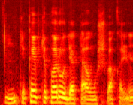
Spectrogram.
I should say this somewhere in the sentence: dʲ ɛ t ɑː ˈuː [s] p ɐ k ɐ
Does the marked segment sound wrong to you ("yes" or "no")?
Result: yes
